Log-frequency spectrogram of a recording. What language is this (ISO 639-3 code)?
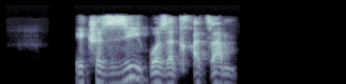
abk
